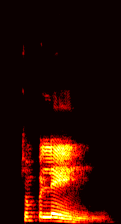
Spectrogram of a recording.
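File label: "cemperling", Malay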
